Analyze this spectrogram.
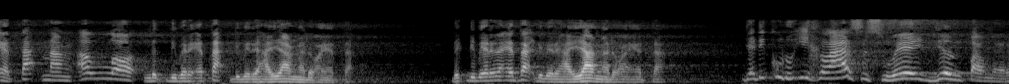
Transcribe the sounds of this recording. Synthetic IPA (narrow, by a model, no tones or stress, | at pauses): et̪aʔnaŋalːɔhndək̚dibeɾɛet̪aʔdibeɾɛɦajaŋado̰ʔa̰ḛt̪a̰ʔ | ndək̚dibeɾɛnaet̪aʔdibeɾɛɦajaŋadoa̰et̪a̰ʔ | d͡ʒadikuduixlasːəsued͡ʒɨŋpamɛɾ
